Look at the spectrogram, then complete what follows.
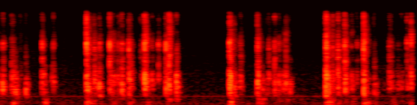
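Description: Faint typing on a computer keyboard: four quick runs of keystrokes with short pauses between them.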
